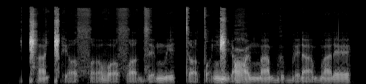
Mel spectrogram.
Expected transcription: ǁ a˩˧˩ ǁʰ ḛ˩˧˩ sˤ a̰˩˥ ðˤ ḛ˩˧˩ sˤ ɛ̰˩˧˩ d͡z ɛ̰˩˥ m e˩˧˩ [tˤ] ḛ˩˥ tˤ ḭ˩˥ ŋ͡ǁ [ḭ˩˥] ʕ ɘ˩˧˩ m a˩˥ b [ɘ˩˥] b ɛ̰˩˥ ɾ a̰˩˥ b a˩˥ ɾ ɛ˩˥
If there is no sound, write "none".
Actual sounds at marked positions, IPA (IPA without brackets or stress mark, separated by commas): tː, ḭ˩˥, ɘ˩˥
